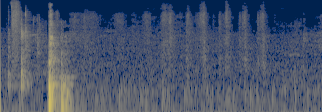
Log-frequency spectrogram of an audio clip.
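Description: A single sharp knock on a wooden board about half a second in, followed by faint scattered rustling and small taps of handling.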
